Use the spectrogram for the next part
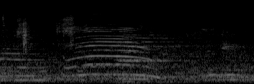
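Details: Domestic cat, described as a stubborn, dramatic male, gives a single drawn-out meow that rises slightly, then slides downward over about a second, with faint murmuring before and after in a quiet indoor space.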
